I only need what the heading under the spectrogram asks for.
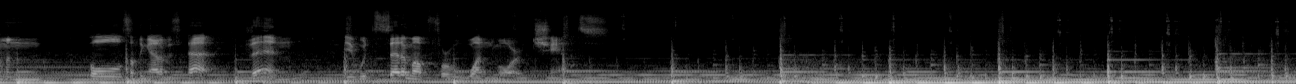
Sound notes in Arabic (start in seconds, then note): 6.2 دقات ساعة الشطرنج; 6.2 موسيقى حماسية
